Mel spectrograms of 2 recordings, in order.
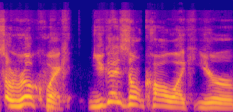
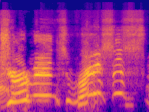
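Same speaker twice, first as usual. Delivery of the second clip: very high, louder squeaked sarcasm; sarcastic mock shock; 7 dB louder, much slower than usual. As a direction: squeak it in ironic disbelief.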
